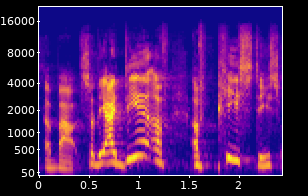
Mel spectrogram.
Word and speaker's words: pistis: and that is pistis. All right, we'll put it on the screen so you can see what that looks like. Maybe take note of it. Pistis would be how it is pronounced.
